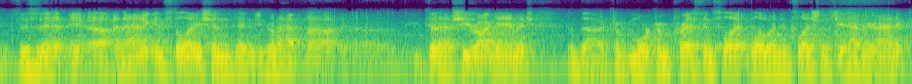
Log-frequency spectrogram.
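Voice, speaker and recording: Amid audible room echo and noticeable background noise, a man of medium pitch talks at a fairly quick pace with monotone, flat intonation. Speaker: HVAC installer giving DIY tips. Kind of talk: tutorial. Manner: fast.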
